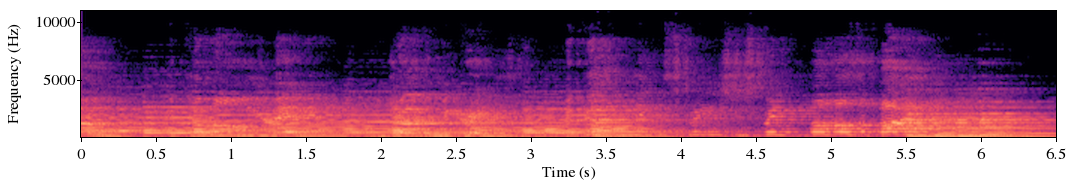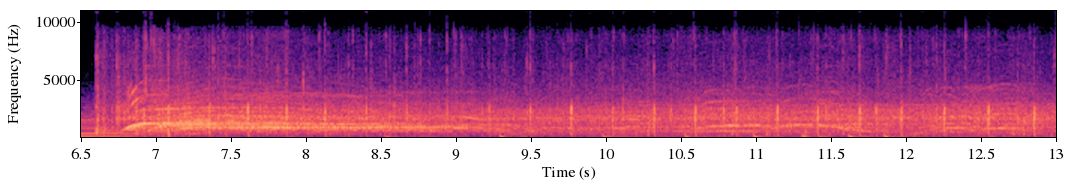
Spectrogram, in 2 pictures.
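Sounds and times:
audience applauding: 0:06.6 - 0:13.0
people shouting cheers: 0:06.7 - 0:13.0.

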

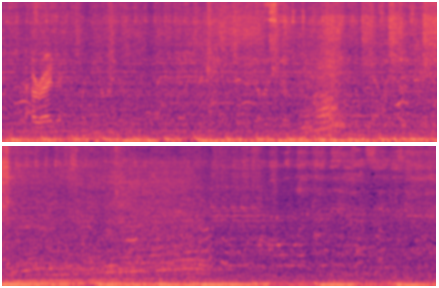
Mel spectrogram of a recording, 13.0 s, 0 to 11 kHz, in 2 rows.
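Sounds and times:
loud bass-heavy music: 0:00.0 - 0:13.0
voices: 0:00.0 - 0:13.0
engine revving: 0:03.5 - 0:10.4.

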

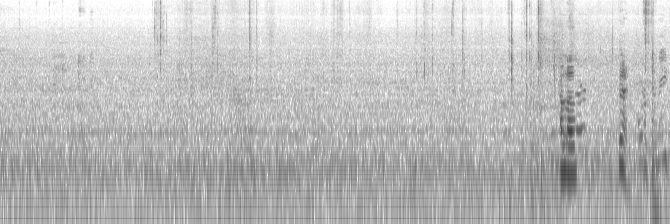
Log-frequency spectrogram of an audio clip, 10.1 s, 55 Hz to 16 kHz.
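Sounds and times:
car idling low rumble: 0:00.0 - 0:10.0.

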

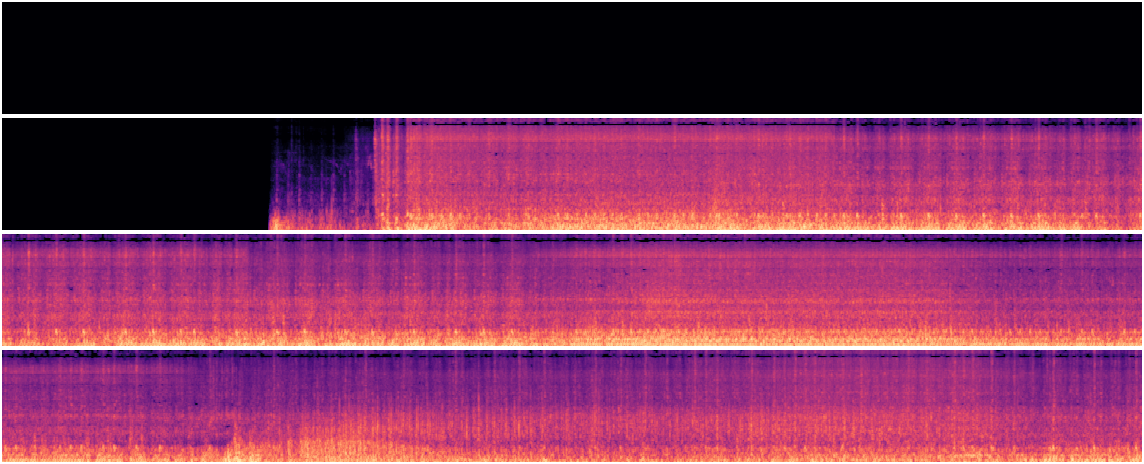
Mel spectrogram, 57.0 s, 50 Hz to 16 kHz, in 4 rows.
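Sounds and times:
biplane engine running: 0:17.7 - 0:57.0.

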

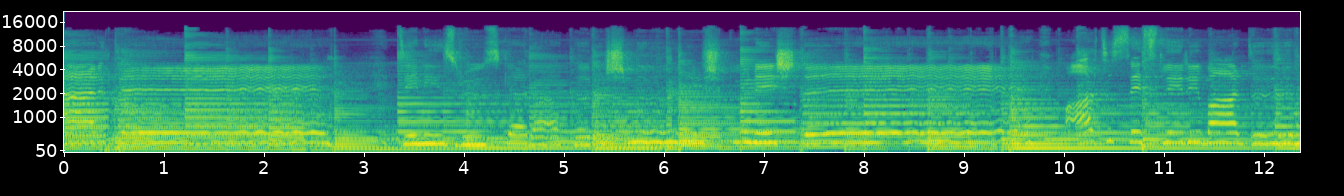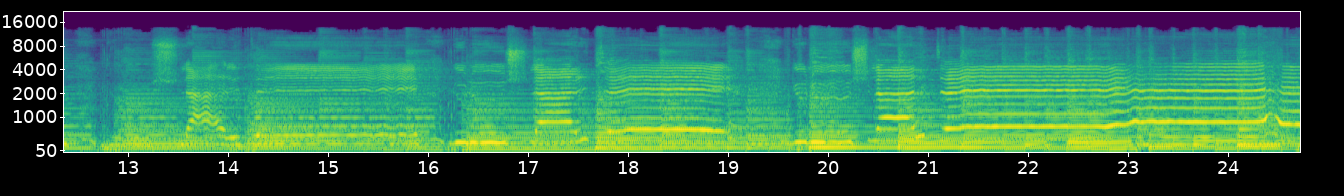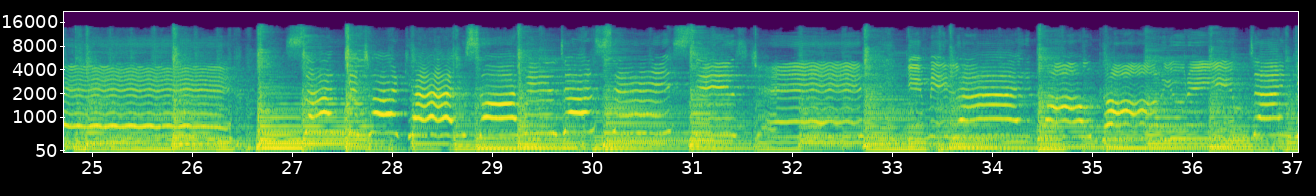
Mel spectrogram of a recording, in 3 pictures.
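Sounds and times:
acoustic guitar chords: 0:00.0 - 0:37.0
woman singing with vibrato: 0:00.0 - 0:37.0.

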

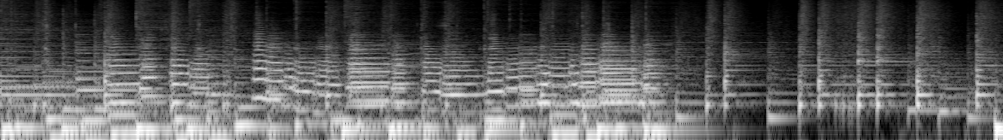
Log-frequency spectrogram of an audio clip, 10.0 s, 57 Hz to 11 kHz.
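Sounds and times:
jazz drum fill: 0:00.0 - 0:10.0.

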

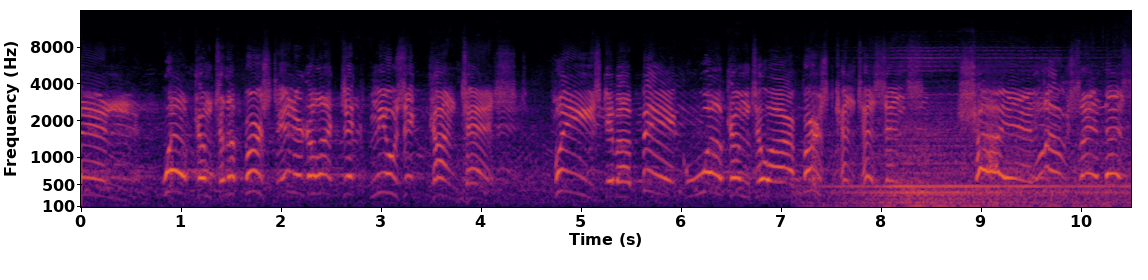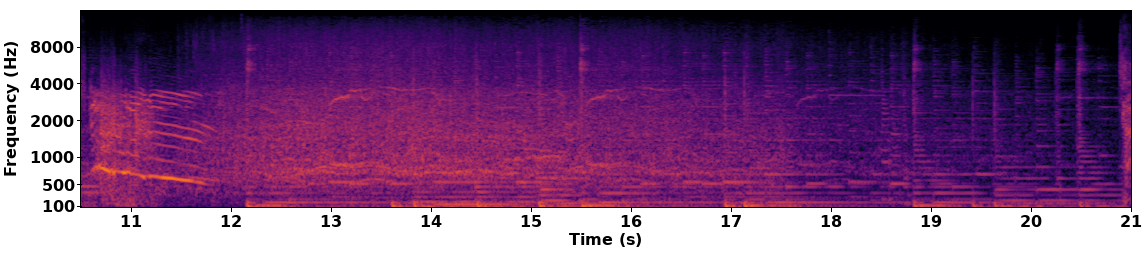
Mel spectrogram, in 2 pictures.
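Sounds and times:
crowd shouting and cheering: 0:06.1 - 0:18.9
rock band on keytars: 0:06.6 - 0:21.0
drum beat: 0:11.9 - 0:18.0
bass: 0:12.2 - 0:21.0.

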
